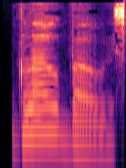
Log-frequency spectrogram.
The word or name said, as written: globosity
